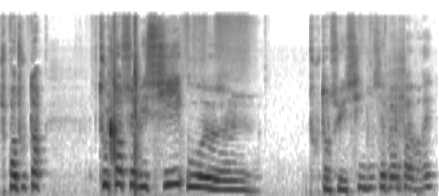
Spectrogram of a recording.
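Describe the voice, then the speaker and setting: A woman's voice: a little high, a little slow, a little hiss or hum. A woman chatting casually on camera in a beauty haul vlog, with lots of hesitations. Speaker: beauty vlogger.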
